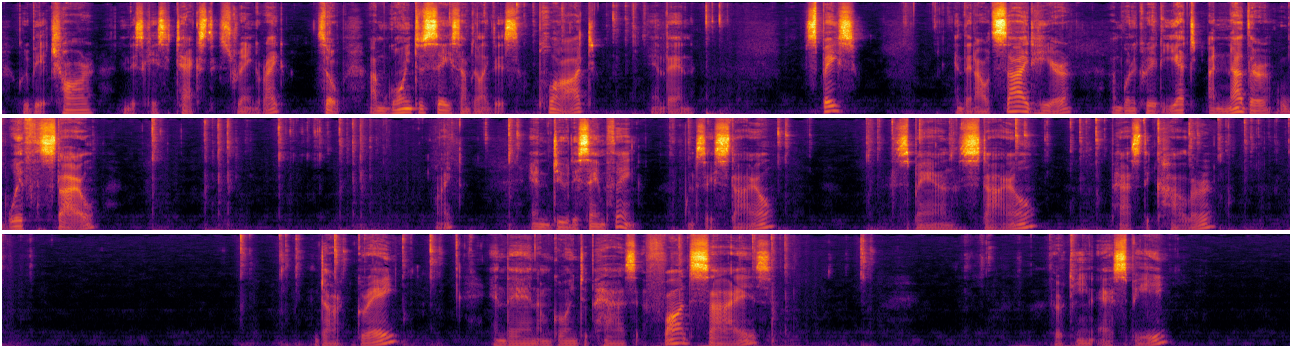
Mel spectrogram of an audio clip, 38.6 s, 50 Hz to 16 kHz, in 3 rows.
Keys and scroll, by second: 18.1 Return, 28.2 Return, 29.2 Return, 34.5 Return.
